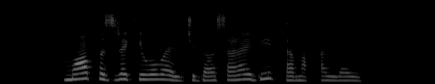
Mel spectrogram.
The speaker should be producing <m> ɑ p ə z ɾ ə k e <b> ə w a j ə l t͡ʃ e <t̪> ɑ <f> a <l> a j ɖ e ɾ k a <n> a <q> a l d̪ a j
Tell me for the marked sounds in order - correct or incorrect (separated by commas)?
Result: correct, incorrect, incorrect, incorrect, incorrect, incorrect, correct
